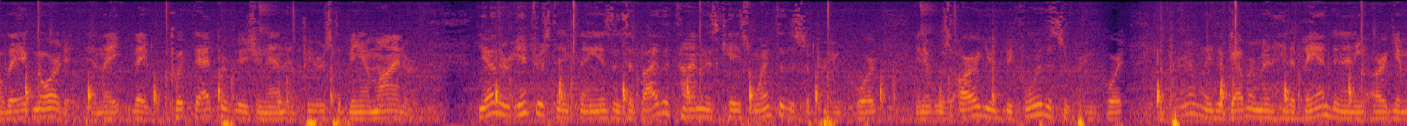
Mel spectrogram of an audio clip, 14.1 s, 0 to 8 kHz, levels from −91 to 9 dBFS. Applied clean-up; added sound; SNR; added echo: none; Walk, footsteps; 4 dB; none.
